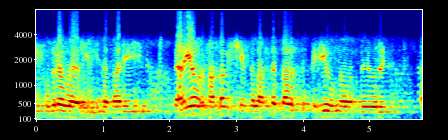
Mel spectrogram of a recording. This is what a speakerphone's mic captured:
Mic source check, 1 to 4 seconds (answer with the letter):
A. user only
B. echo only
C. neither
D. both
D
